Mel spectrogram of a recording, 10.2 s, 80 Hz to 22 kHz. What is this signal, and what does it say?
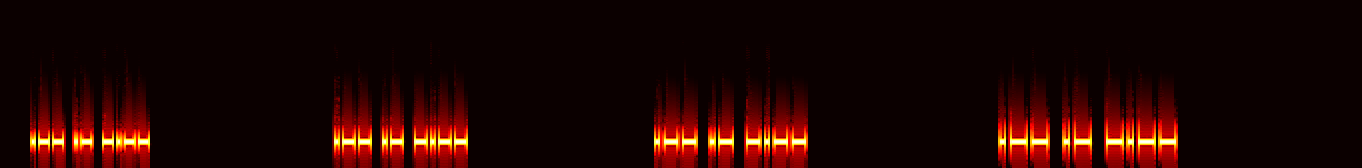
Morse code, heard as a keyed tone, about 40 wpm, 700 Hz. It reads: WAY WAY WAY WAY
